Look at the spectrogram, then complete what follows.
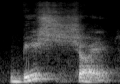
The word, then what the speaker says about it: বিস্ময়: কি হয় বিস্ময় বিস্ময় এখানেও আমরা দেখতে পাচ্ছি যে এই শব্দটির মাঝখানে দন্তস এর সাথে ম ফলা রয়েছে এজন্য এই দন্তস টা আমরা দুইবার উচ্চারণ করছি ঠিক আছে তাহলে কি হয় বিস্ময় তো দ্বিতীয় নিয়মটা কি বললাম যদি কোন শব্দের মধ্যে বা শেষে ম ফলা আসে যেই বর্ণটির সাথে ম ফলা যুক্ত হলো ওই বর্ণটির উচ্চারণ দুইবার করব যেমন পদ্ম আত্ম বিস্ময়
